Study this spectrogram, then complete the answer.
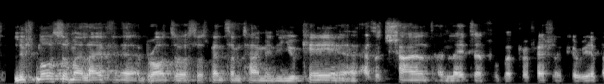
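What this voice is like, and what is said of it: Slight German accent. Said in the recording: “German, as you might hear from my slight accent”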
